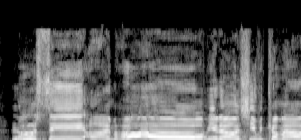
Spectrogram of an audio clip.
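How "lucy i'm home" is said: loud, high call with the word home drawn out. Recalling a fifties sitcom greeting: Ricky Ricardo impression. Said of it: "you had Ricky Ricardo be like".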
